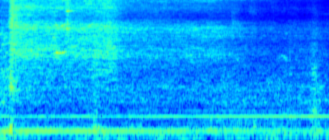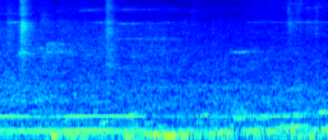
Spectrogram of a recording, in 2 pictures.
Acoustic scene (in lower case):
bus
